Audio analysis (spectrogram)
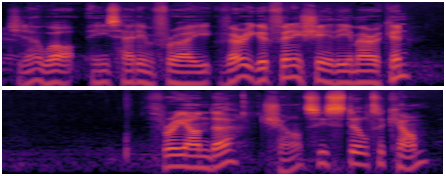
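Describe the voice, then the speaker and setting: Guy doing golf commentary, medium pitch, short dramatic measured lines, bit of noise behind him. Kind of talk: golf tournament television commentary, dramatic narration of play.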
